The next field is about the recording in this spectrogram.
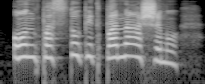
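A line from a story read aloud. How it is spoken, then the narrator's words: Sharp cry. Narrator (Russian): вскрикнула Ноя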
